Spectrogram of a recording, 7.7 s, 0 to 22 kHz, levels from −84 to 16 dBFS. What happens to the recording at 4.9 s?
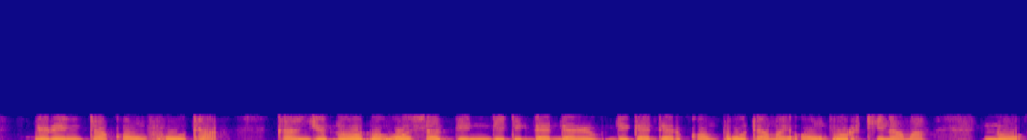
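At 4.9 s, as throughout the clip, hard clipping is present: peaks driven about 6 dB past the limit are cut flat on a few percent of samples, adding harsh crackling harmonics. The speech also carries GSM full-rate codec damage, with pulse-driven vocal-tract modelling and nothing above 4 kHz, giving a buzzy, gravelly roughness consistent with a 13 kbps stream.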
